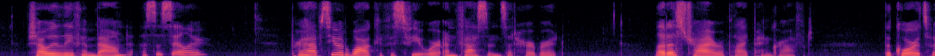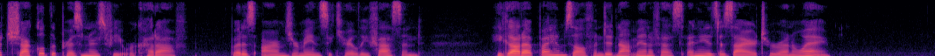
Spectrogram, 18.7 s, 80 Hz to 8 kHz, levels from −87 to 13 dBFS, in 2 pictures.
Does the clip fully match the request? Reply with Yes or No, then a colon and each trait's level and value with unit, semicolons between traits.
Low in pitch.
No: high, 205 Hz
